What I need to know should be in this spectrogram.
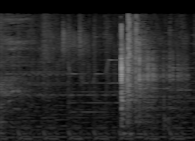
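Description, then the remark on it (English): Metallic clinking and gear-mashing noise as Prindle slides into an opening and the opposing machine gets jostled around: a steady mechanical churn with rhythmic low thumps, a hacksaw-like sound, then a sudden loud, bright metallic clatter partway through that rattles and fades. “Clink, clink, clink, clink. And then you just hear something a bit like a hacksaw. Ooh. Gear mashing noise.”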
